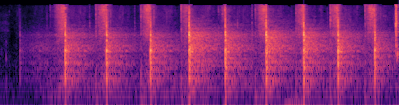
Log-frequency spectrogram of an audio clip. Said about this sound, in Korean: 아, 이거 예, 주부님들 익숙한 소리죠. 도마 소리입니다. 도마 위에서 지금 뭔가 칼로 뭔가 썰고 있는 소리예요.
